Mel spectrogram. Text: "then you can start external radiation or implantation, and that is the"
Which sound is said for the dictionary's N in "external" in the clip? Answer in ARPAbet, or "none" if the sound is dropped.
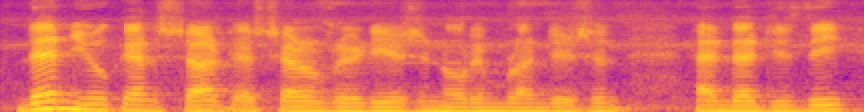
none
